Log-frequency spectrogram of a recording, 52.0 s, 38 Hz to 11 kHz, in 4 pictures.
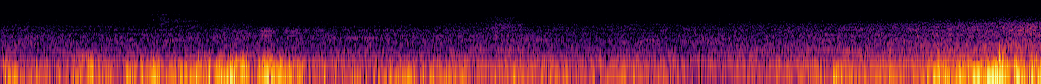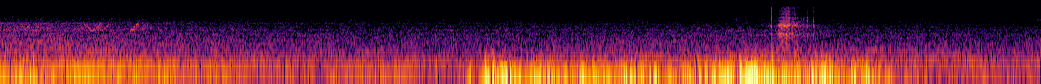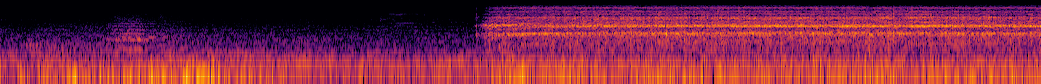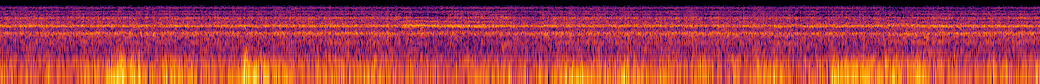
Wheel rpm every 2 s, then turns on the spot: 0, 0, 0, 0, 0, 0, 0, 0, 0, 0, 0, 10, 0, 0, 0, 0, 120, 160, 160, 160, 160, 160, 160, 160, 160, 160.
none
